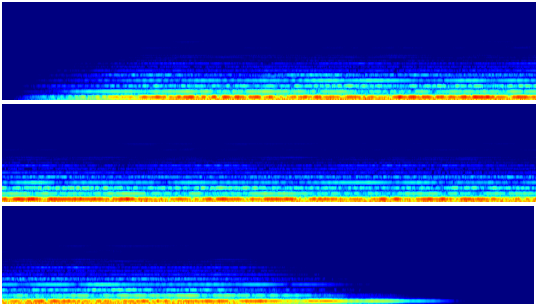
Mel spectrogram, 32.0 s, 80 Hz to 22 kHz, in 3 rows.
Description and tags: Pad 006 - Whispering Ears - A4
This sample is part of the “Pad 006 – Whispering Ears” sample pack. Really soft tones. The pack consists of a set of samples which form a multisample to load into your favorite sampler. The key of the sample is in the name of the sample. These Pad multisamples are long samples that can be used without using any looping. They are in fact playable melodic drones. They were created using several audio processing techniques on diverse synth sounds: pitch shifting & bending, delays, reverbs and especially convolution.
ambient, atmosphere, drone, multisample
